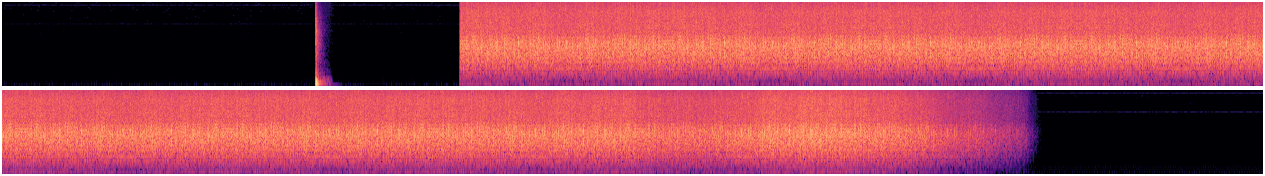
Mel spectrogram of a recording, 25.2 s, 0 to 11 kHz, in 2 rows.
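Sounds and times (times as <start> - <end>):
applause: 4.6 - 23.0.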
